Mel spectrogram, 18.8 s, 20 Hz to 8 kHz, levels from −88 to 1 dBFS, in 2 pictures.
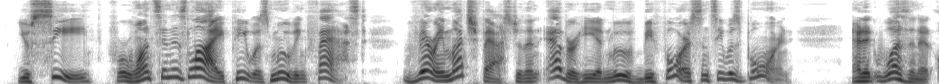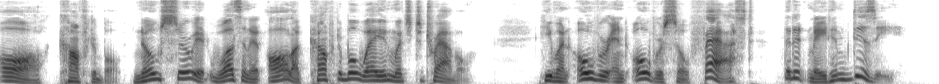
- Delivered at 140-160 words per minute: No, average, 175 wpm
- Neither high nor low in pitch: Yes, medium, 155 Hz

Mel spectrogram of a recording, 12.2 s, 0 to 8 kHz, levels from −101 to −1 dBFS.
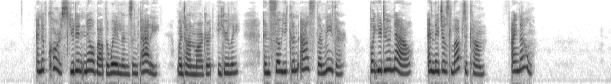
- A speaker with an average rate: Yes, average, 165 wpm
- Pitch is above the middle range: Yes, very high, 310 Hz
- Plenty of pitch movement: No, average, 4.6 semitones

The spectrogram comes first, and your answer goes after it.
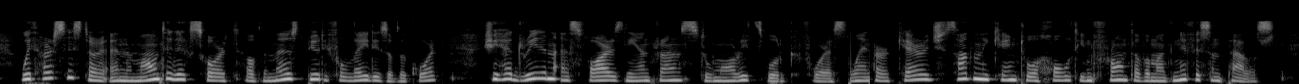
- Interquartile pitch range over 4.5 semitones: Yes, average, 5.2 semitones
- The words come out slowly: No, average, 190 wpm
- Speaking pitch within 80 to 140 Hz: No, high, 190 Hz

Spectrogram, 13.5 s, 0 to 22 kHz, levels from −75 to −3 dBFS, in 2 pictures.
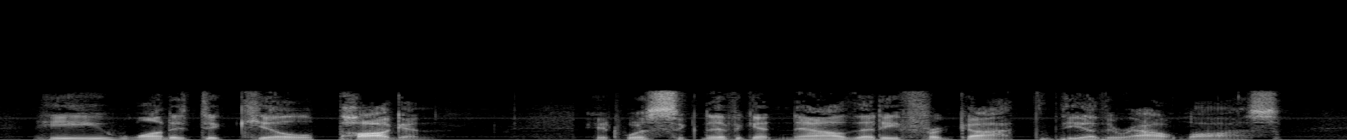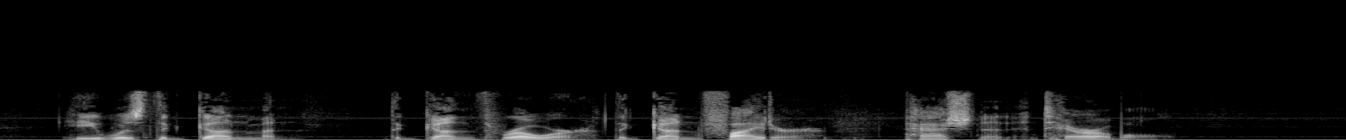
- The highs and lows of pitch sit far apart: No, average, 3.9 semitones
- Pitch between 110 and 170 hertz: No, low, 100 Hz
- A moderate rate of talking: No, slow, 125 wpm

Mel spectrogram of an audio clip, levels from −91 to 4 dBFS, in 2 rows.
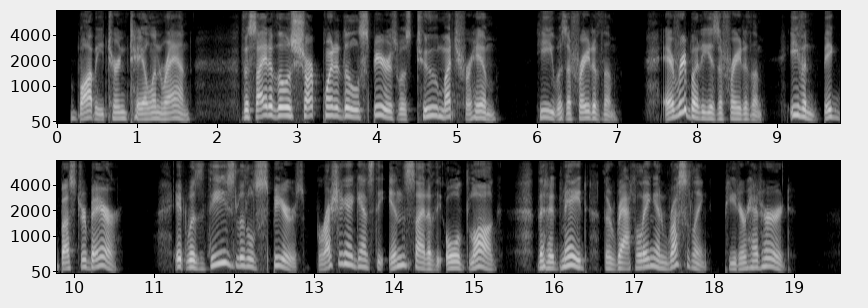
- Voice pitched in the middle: Yes, medium, 170 Hz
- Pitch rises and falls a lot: Yes, wide, 5.8 semitones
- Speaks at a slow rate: No, average, 170 wpm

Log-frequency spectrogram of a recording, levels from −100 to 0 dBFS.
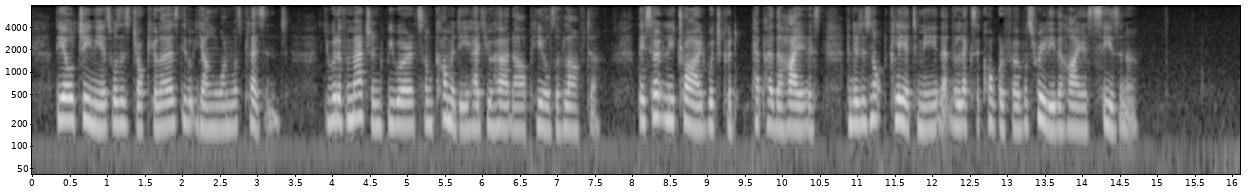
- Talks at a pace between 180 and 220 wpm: Yes, average, 190 wpm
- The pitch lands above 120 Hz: Yes, high, 190 Hz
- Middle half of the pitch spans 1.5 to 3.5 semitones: Yes, narrow, 2.6 semitones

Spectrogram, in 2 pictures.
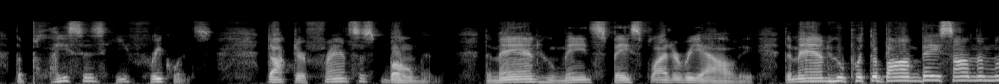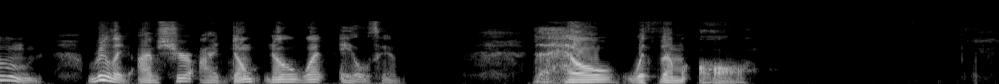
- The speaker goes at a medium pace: No, slow, 115 wpm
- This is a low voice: Yes, low, 110 Hz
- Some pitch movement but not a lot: No, wide, 6.6 semitones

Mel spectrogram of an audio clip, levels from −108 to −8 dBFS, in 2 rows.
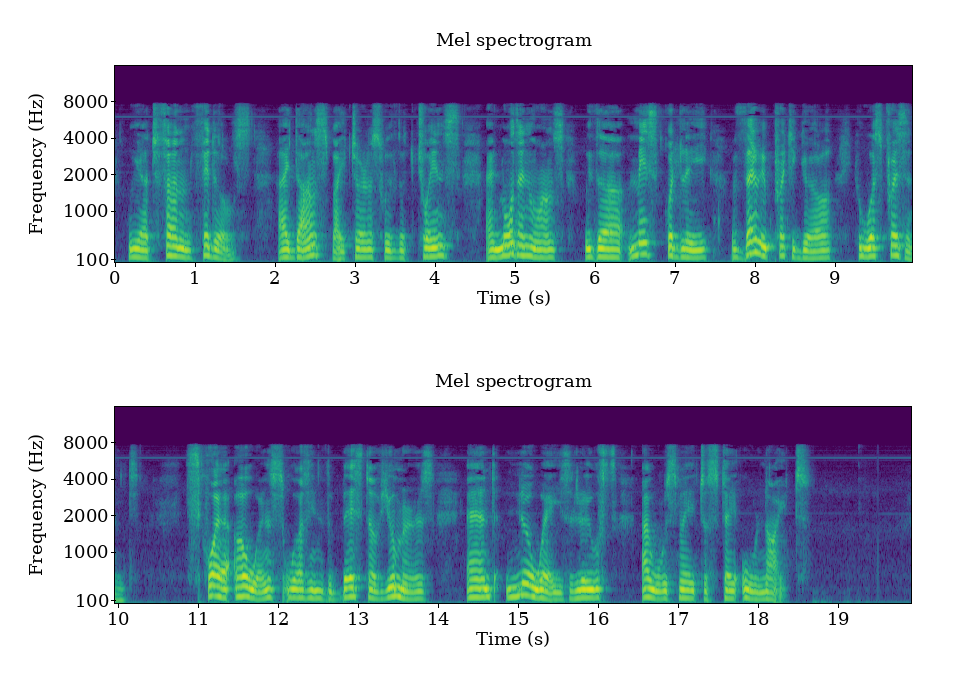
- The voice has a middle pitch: Yes, medium, 150 Hz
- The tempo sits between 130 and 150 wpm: Yes, average, 140 wpm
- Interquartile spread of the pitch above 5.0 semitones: No, average, 3.3 semitones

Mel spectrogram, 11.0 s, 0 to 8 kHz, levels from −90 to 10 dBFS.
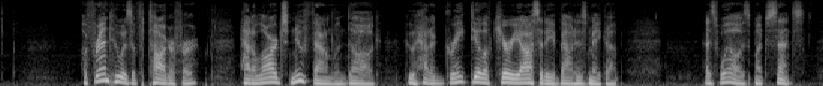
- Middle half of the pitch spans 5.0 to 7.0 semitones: Yes, wide, 5.5 semitones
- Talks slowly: No, average, 150 wpm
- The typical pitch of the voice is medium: No, low, 120 Hz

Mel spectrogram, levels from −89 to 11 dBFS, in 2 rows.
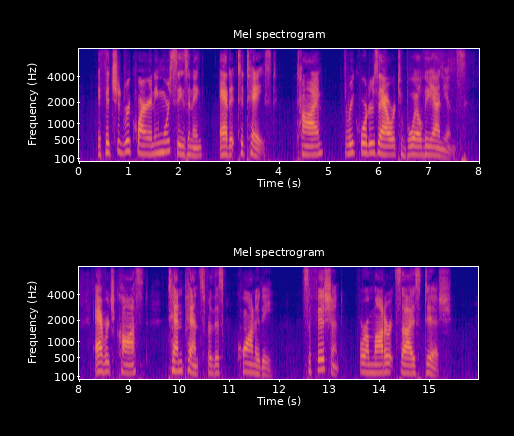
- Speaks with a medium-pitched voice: Yes, medium, 180 Hz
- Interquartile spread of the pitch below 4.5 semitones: Yes, average, 3.0 semitones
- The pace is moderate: No, slow, 115 wpm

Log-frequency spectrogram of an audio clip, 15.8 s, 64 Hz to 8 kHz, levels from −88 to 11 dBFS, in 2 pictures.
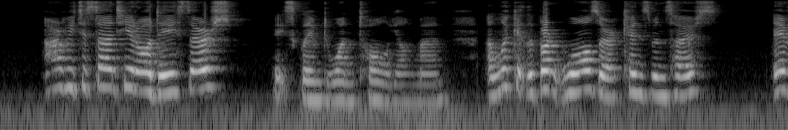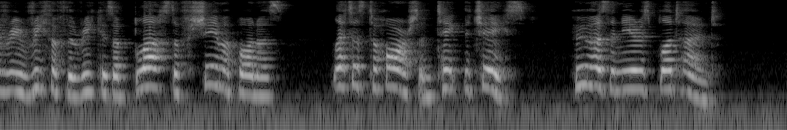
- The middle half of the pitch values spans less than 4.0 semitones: No, average, 4.7 semitones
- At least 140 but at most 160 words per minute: No, average, 185 wpm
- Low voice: No, very high, 275 Hz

